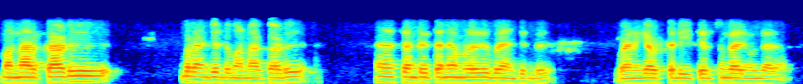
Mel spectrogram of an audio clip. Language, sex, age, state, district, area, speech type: Malayalam, male, 18-30, Kerala, Palakkad, rural, conversation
